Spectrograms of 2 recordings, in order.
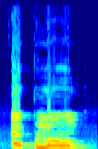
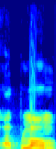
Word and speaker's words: aplomb: کی مکھیوں کا چھتا۔ ایپلام، سپیلنگ ہے APLOMB، یاد رہے ایم کے بعد جب بھی بی آئے وہ سائلنٹ ہوگا، ایپلام پڑھنا۔ کامل خود اعتمادی، مکمل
